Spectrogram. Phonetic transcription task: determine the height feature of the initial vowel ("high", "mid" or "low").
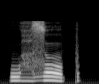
low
